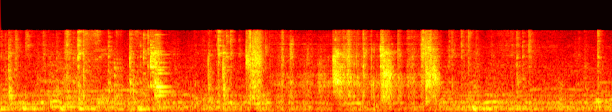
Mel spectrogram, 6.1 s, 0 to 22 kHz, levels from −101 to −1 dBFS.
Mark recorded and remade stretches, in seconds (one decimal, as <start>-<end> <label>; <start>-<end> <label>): 0.0-2.7 recorded; 2.7-4.4 remade; 4.4-6.1 recorded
